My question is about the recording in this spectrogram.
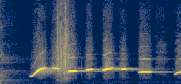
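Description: Someone whistling a tune: a note slides up about half a second in, then a run of short, breathy whistled notes follows.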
